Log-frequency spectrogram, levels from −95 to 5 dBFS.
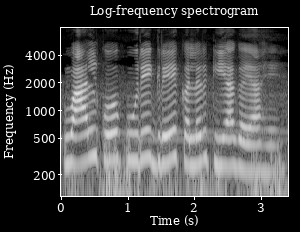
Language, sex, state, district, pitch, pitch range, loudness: Hindi, female, West Bengal, Alipurduar, 265 Hz, 250-285 Hz, -16 LUFS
